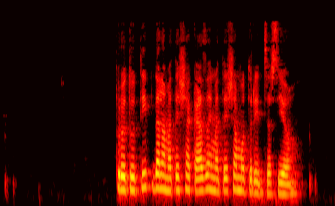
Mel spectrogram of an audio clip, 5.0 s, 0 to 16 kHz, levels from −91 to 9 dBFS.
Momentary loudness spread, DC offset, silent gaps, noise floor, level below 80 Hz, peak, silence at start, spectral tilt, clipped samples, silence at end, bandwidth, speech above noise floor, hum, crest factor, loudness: 7 LU; under 0.1%; none; -86 dBFS; -70 dBFS; -12 dBFS; 1.75 s; -6 dB/octave; under 0.1%; 0.6 s; 11.5 kHz; 60 dB; none; 18 dB; -28 LUFS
